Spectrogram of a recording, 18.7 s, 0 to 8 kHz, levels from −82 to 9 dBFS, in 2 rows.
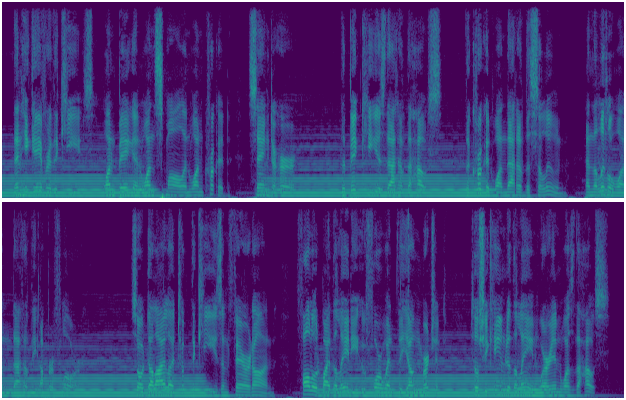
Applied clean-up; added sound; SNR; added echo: none; Bowed string instrument; 1 dB; none.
